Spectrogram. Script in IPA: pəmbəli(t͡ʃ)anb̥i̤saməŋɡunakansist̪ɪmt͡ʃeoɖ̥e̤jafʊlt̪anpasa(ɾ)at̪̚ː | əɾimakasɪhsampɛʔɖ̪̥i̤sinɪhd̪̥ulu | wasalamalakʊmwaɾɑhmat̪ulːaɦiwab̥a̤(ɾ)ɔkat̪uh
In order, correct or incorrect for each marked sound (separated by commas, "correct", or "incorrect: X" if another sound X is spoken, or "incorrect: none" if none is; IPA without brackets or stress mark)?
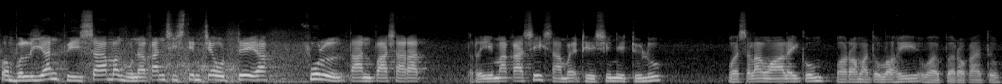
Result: incorrect: none, correct, correct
